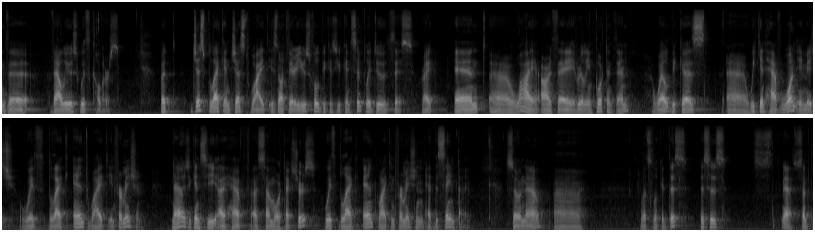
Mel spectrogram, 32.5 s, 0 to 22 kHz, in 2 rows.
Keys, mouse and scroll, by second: 0.3 click, 0.3 right click, 2.3 drag, 3.4 drag, 4.2-4.8 drag, 6.0 Delete, 7.3-8.8 drag, 9.7 middle click, 10.3 middle click, 11.3 click, 12.5 middle click, 26.7 click, 27.4-28.0 drag, 28.4-28.8 drag, 29.3 ctrl+shift+click, 30.3-31.6 middle drag.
